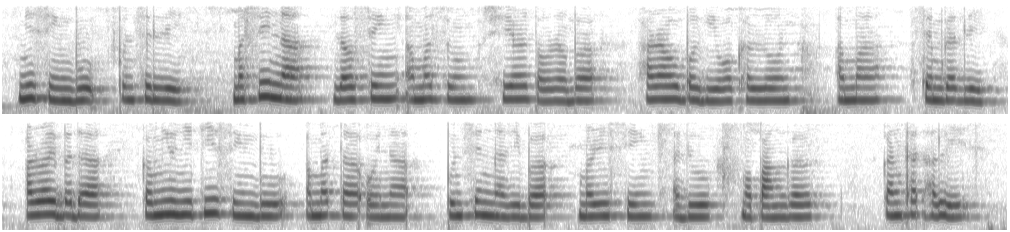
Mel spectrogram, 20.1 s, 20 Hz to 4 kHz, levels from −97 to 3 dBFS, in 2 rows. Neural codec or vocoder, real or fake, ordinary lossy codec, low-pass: codec, 16 kHz, 8 kbps, FreqCodec, larger model; fake; AAC, 32 kbps; 3.6 kHz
